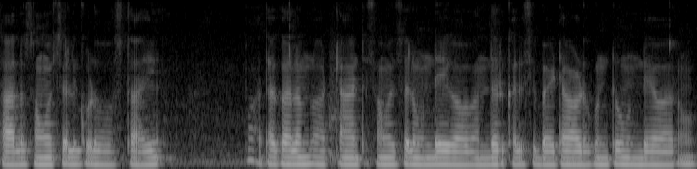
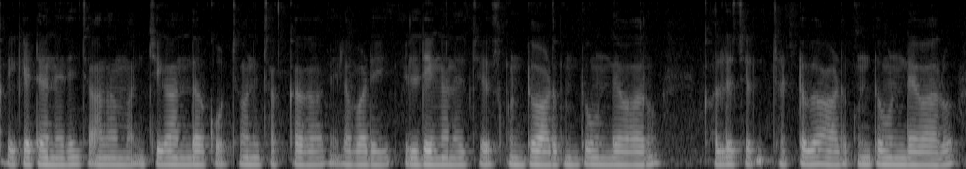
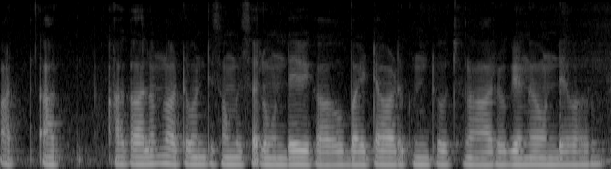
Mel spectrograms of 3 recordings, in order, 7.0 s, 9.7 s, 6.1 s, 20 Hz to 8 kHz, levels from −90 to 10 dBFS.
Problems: none marked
